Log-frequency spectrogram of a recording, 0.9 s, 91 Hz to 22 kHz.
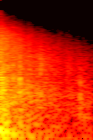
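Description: A game-style gunshot layered with a deep 808 sub-bass hit, one loud booming blast at the start that rolls off into a long, heavy low-end decay.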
